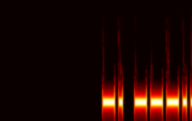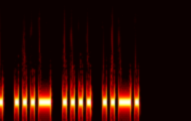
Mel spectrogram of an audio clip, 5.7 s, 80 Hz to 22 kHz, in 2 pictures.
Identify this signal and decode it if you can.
Morse code, heard as a keyed tone, about 21 wpm, 700 Hz. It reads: N8VHF
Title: USA Call Signs - 5 Characters - Repeated 2x - 20wpm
